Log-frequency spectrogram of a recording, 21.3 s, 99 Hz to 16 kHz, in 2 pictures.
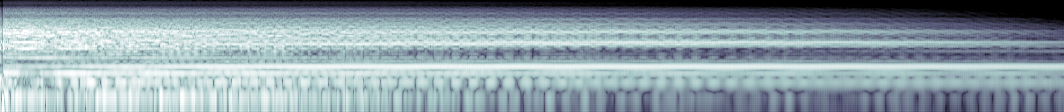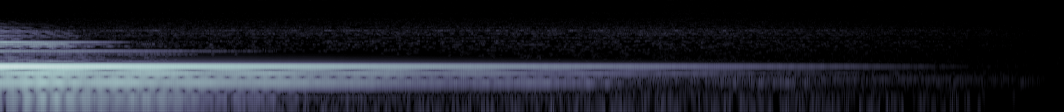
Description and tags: Dist Chr Grock 2strs 12th up
Fretted 12th fret on the D (4th) string and the 15th fret on the G (3rd) string. Up strum.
